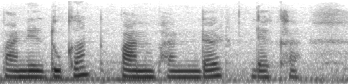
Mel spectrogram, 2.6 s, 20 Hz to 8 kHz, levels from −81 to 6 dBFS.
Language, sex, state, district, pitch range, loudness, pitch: Bengali, female, Tripura, West Tripura, 185-195 Hz, -16 LUFS, 190 Hz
